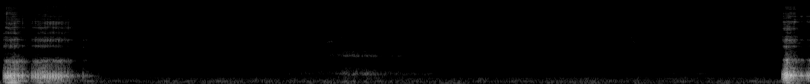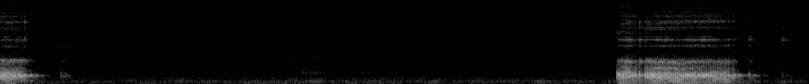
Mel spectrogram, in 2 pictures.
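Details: Three loud, drawn-out belches separated by quiet pauses, the last lasting over a second; repeated burping.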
